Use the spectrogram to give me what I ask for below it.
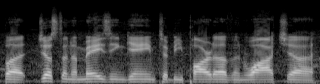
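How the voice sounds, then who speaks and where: A man's voice: medium pitch, normal speed, slight background noise. A man doing color commentary after a basketball game, out of breath, talking in long rambling sentences full of "you know". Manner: rambling, many you-knows, excited. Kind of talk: postgame sports commentary.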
